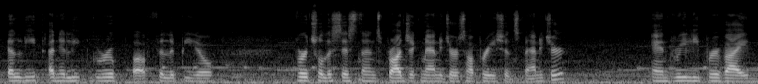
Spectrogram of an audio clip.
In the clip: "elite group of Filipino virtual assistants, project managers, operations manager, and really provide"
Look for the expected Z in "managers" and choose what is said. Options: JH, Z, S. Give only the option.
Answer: S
